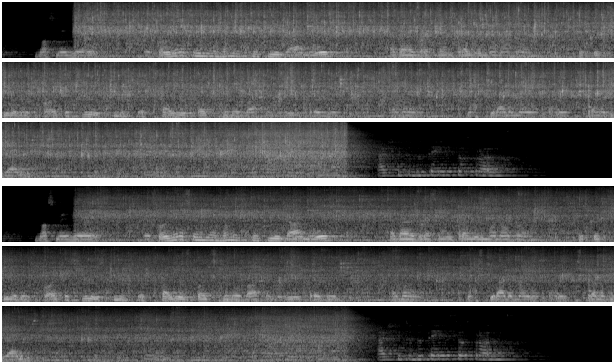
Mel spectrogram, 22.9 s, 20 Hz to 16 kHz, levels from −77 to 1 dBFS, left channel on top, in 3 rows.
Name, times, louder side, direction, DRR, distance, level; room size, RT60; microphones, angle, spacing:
voice 1, 0.4-1.2 1.8-4.2 4.9-6.7 7.2-11.9 12.5-12.9 13.5-15.8, right 2 dB, 80° right, 7 dB, 0.9 m, -32 dB
sound 1, 0.9-19.6, left 6 dB, 55° left, 1.2 m, -32 dB
sound 2, 1.4-18.8, left 3 dB, 80° left, 1.5 m, -53 dB
voice 2, 17.1-17.4 18.6-19.3 20.0-21.7, right 2 dB, 20° right, -1 dB, 2.9 m, -43 dB
15.5 x 13.0 x 7.0 m, 1.3 s
head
